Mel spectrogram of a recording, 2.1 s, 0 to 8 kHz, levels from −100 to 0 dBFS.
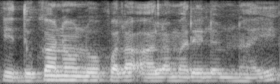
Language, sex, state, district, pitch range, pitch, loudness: Telugu, male, Telangana, Adilabad, 130-145 Hz, 135 Hz, -16 LUFS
